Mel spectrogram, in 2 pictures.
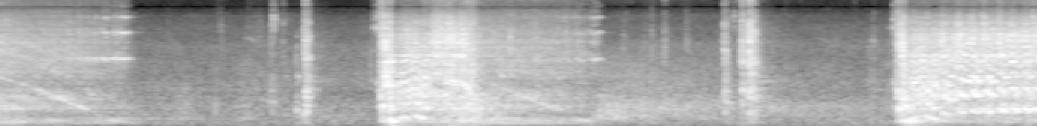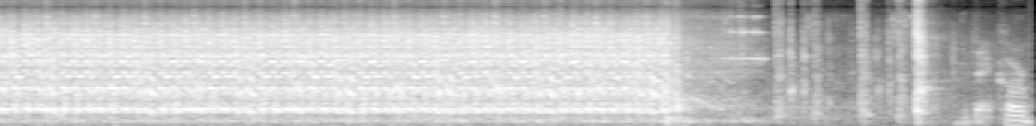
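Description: Engine of a long-neglected Pontiac Grand Prix catching and running with a steady loud drone for several seconds, preceded by short bursts of cranking and sputtering, with talk around it.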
